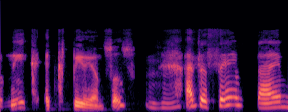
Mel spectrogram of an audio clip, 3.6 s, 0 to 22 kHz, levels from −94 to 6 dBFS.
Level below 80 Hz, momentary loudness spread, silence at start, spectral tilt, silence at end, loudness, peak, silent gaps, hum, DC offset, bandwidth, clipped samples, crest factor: -82 dBFS; 13 LU; 0 s; -3.5 dB/octave; 0 s; -24 LUFS; -6 dBFS; none; none; under 0.1%; 7.6 kHz; under 0.1%; 18 dB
